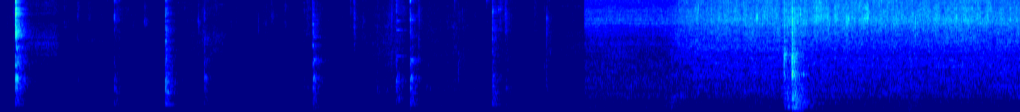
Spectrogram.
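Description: A few faint clicks of a spoon against a glass bowl as chopped tomato and sauce are stirred. Then a faint sizzle of vegetables frying in a pan starts about seven seconds in, loudest around eight seconds as the glass lid is lifted.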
